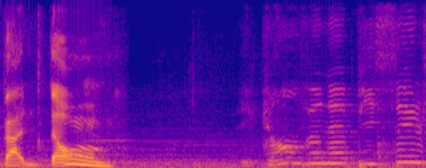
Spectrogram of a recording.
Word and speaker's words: Val-d'Or: You gotta say it with the accent, Val-d'Or.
